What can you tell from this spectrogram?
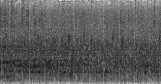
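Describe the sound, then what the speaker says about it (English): At a project launch party in an Irish center, a large audience claps steadily, producing a dense, loud, even wall of applause with no gaps and no talk over it. "if we can give him another big round of applause"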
